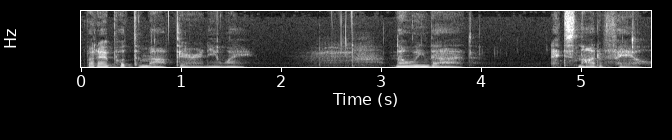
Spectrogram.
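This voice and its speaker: Using a medium-pitched, fairly even voice, a woman leads a gentle ASMR meditation in a soft, breathy whisper. She speaks slowly and leaves measured pauses.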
